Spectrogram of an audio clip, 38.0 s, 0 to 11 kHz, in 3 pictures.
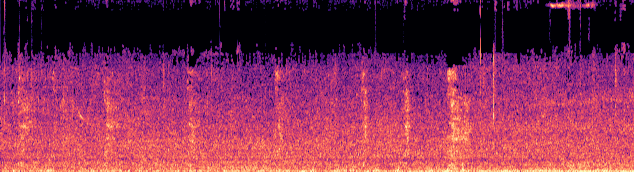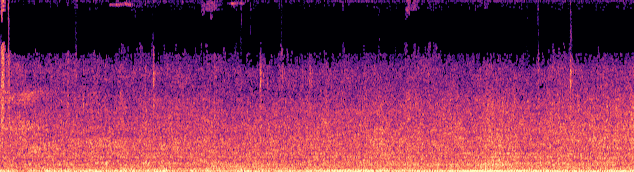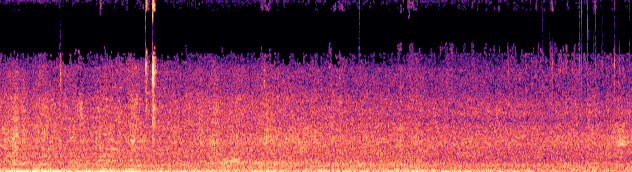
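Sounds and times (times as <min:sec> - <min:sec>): low rumble of road traffic: 0:00.0 - 0:38.0.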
